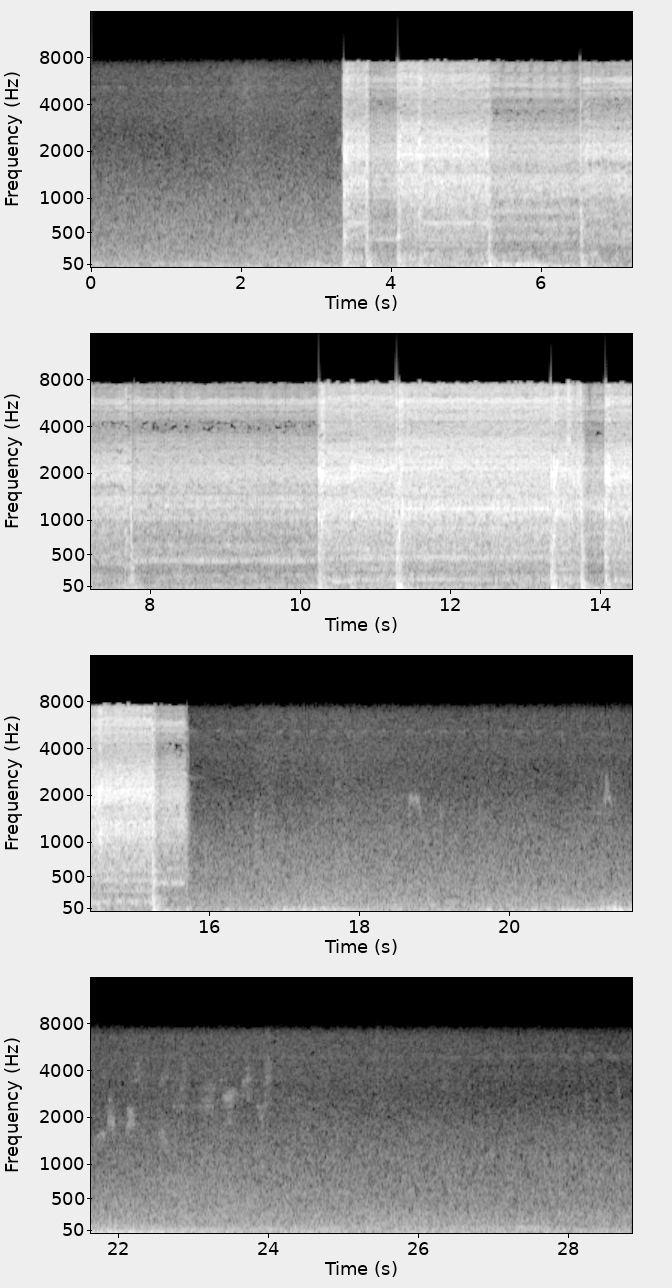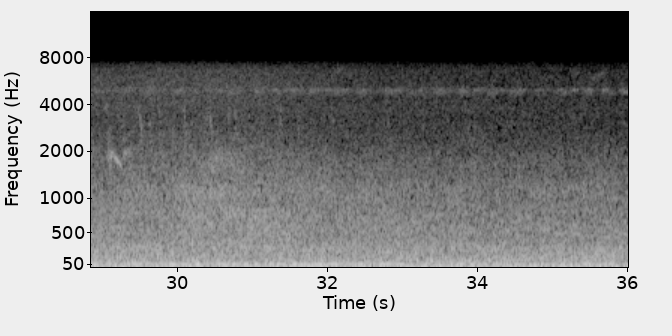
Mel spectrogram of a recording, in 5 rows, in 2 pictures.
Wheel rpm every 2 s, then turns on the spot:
0, 40, 140, 70, 60, 250, 290, 210, 10, 0, 0, 0, 0, 0, 0, 0, 0, 0.
8-10 12-14 16-18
